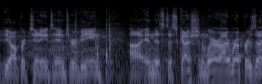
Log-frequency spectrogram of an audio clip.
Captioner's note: speaking in French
